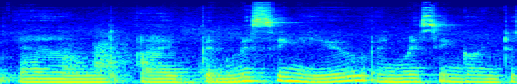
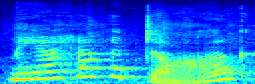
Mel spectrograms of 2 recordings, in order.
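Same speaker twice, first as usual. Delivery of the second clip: put-on child asking; 11 semitones higher than usual. Child asking for dog, high.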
